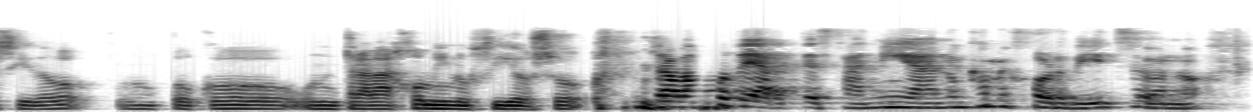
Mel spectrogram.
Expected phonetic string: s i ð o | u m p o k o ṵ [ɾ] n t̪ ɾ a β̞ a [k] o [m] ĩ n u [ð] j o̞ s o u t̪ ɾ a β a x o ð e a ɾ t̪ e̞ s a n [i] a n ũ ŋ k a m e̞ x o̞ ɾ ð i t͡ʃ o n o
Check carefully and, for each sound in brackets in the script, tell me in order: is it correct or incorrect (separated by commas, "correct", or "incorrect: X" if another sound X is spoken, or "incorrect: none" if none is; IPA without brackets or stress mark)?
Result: incorrect: none, incorrect: x, correct, incorrect: θ, correct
